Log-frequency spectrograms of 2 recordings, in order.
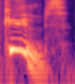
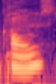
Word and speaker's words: Combs: it's Coombs. Coombs. Nah, it's not Coombs. It's Coombs, not Combs. It says Combs, C-O-M-B-S, isn't it? But it's pronounced Coombs.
